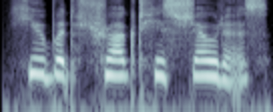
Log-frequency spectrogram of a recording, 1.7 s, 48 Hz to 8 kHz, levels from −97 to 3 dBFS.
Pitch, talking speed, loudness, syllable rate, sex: 245 Hz, 140 wpm, -16 LUFS, 4.4 syllables/s, female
